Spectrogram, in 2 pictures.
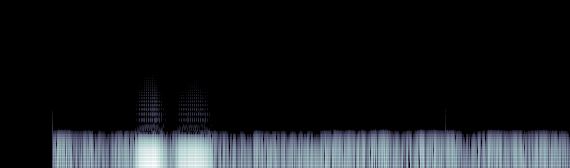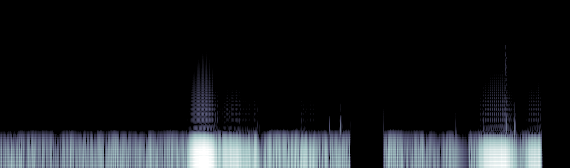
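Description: A fin whale gives deep, booming low pulses over a steady underwater rumble.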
